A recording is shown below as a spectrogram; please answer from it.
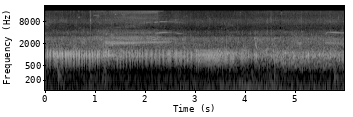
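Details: Beluga whales, part of a summer gathering of over 2000 in Cunningham Inlet, Nunavut, heard from the shore at low tide, fill the water with a steady, buzzy chorus of mid-pitched calls and thin rising whistles.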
